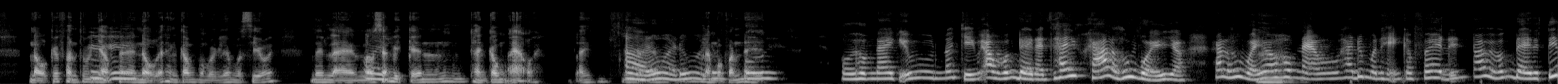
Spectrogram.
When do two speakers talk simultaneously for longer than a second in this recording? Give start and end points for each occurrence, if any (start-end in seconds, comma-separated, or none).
6.2-7.7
